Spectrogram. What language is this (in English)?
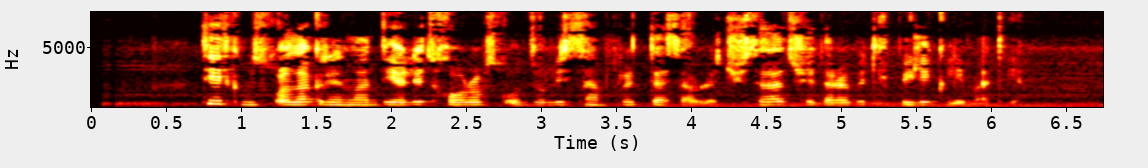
Georgian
